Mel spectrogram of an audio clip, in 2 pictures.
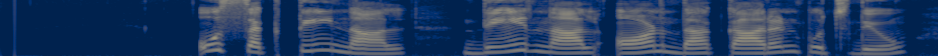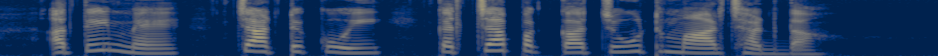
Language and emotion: Punjabi, neutral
